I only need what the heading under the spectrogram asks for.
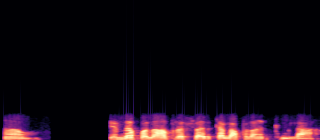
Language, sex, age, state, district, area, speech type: Tamil, female, 60+, Tamil Nadu, Salem, rural, conversation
